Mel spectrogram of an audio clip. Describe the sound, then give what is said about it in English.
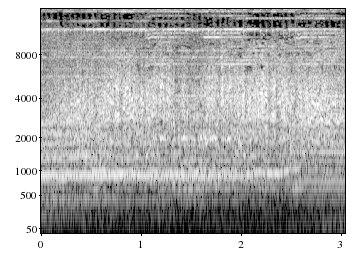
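A semi-truck roars by, its loud, steady engine drone and rushing noise filling the whole stretch, with a high whining tone wavering on top and no one speaking, in a scene from the sitcom Telehell where it bears down on two characters. “Just then, while making that nightmare of a daydream, the hopes for the show rise a little as a semi-truck seems eager to run both Shore and his friend down.”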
